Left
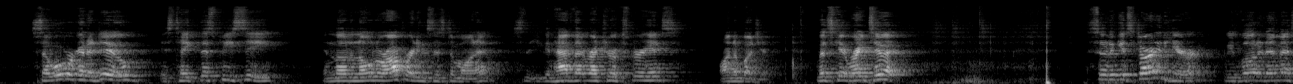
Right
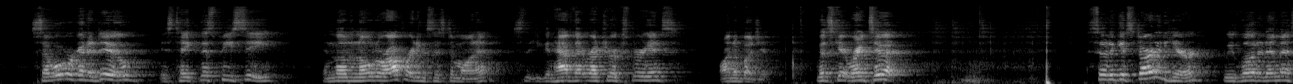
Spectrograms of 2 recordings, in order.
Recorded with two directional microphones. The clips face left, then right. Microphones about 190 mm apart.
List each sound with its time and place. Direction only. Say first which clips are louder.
0.3 s speech: right 1 dB; 10° right (ahead or behind)
11.0 s a man's voice: right 6 dB; 50° right (ahead or behind)
11.3 s speech: right 2 dB; 40° right (ahead or behind)
12.3 s a man's voice: right 5 dB; 50° right (ahead or behind)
